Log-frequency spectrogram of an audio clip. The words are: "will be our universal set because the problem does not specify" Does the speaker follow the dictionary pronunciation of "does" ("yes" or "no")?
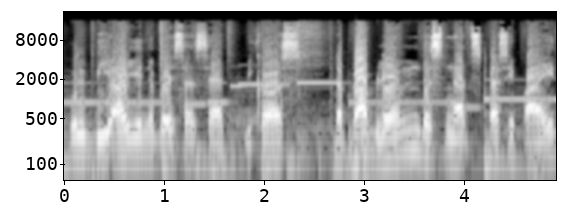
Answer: no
